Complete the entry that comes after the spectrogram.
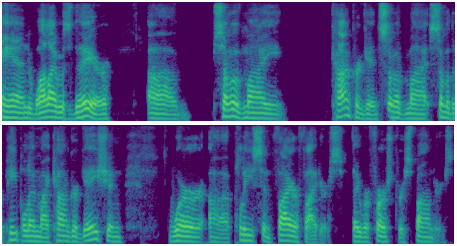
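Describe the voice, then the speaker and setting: A man at a moderate pace and medium pitch, with ordinary pitch variation and an American accent. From US Midwest, St. Louis, Missouri. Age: 60s. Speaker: Navy chaplain. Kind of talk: interview.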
